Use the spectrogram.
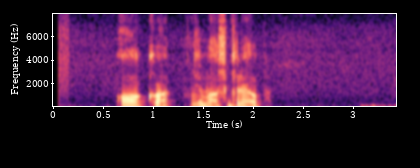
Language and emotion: Russian, neutral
